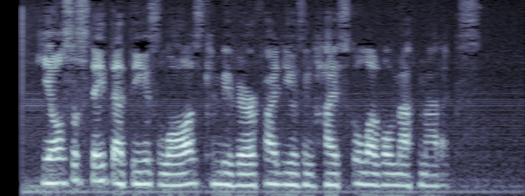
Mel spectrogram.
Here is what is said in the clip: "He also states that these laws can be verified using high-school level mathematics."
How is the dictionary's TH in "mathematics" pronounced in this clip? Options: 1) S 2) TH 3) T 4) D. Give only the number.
2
